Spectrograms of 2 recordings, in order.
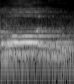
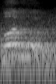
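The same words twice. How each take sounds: First: The first vowel is said with rounded lips. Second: The first vowel is open, lips not rounded. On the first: This is how it should really be said. The speaker calls it right. "মানে মুখটা গোল হবে" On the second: This is how most people say it. The speaker calls it wrong. "যেমন আমরা প্রায় সবাই বলি বধূ"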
